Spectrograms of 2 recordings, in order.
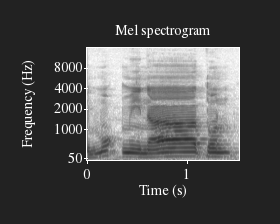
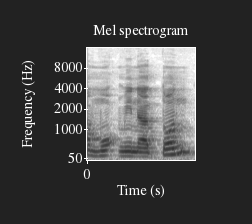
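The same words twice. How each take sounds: First: مؤمناتن with "naa" drawn out before "tun"; slow مؤمناتن, long held aa; long plural ending. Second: مؤمناتن with short "na" and firm rising "tun"; teacher's مؤمناتن, short a before the ending; singular word form. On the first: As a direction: stretch "mu'minaaatun" slowly in مؤمناتن. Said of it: "آتن کی sound آنی چاہیے". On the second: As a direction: say "mu'minatun" for مؤمناتن, no stretched vowel. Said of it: "ایک مومن عورت". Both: Shown as a demonstration.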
